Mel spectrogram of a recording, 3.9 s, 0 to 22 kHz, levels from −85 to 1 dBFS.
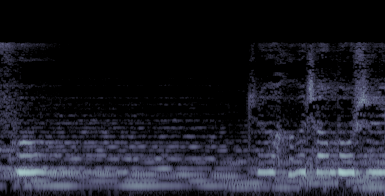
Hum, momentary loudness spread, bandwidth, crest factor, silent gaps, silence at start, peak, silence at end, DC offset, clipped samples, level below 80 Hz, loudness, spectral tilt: none; 17 LU; 10 kHz; 14 dB; none; 0 s; -20 dBFS; 0 s; under 0.1%; under 0.1%; -74 dBFS; -34 LUFS; -5 dB/octave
